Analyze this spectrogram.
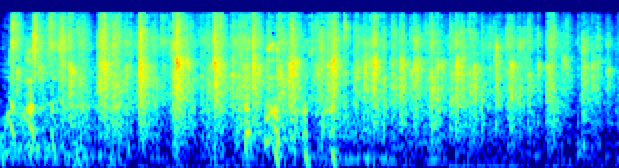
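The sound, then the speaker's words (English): A church audience claps during a Christian sermon, steadily for several seconds, a dense crackle of many hands with no clear rhythm, fairly loud, with faint voices murmuring underneath. “Okay, I didn't ask you to clap. You wanted to clap, so do it properly.”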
